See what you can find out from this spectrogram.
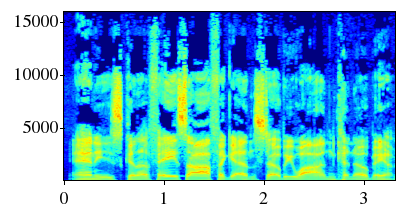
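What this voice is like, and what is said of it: Kathleen Kennedy impression. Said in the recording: “my Kathleen Kennedy impression.”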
